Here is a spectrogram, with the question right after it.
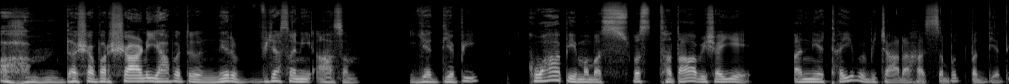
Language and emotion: Sanskrit, fearful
